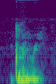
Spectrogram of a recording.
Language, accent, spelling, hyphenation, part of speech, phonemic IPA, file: English, Southern England, granary, gran‧a‧ry, noun, /ˈɡɹan(ə)ɹi/, LL-Q1860 (eng)-granary.wav
- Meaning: 1. A storage facility for grain or sometimes animal feed 2. A fertile, grain-growing region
